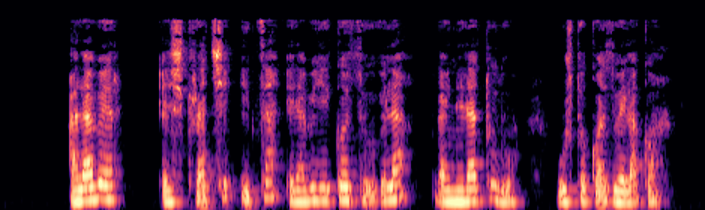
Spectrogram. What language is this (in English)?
Basque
